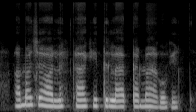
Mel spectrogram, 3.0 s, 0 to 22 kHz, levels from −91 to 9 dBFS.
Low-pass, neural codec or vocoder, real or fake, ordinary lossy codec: 19.8 kHz; codec, 44.1 kHz, 7.8 kbps, DAC; fake; none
